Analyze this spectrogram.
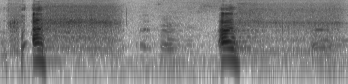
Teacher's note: Angin keluar saja kan? Tak ada getar. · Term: hamas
